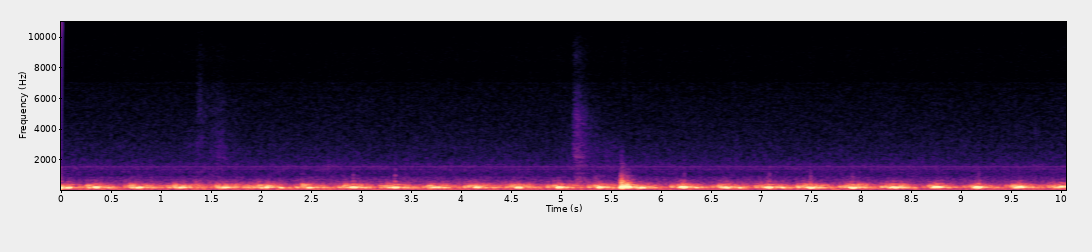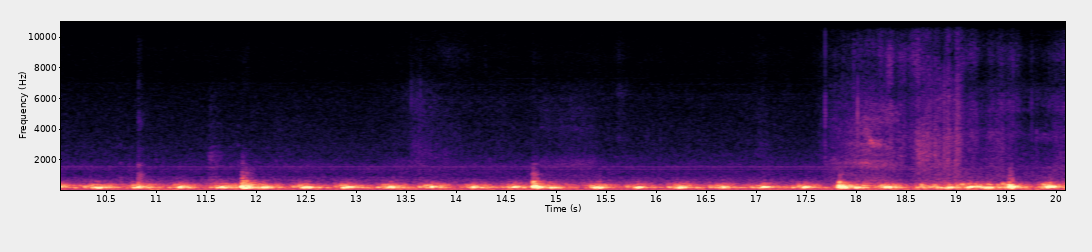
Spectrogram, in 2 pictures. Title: monitoring the baby, if you listen, he has hiccups and you can hear it... trippy.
